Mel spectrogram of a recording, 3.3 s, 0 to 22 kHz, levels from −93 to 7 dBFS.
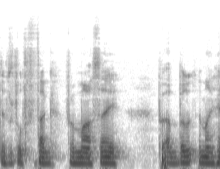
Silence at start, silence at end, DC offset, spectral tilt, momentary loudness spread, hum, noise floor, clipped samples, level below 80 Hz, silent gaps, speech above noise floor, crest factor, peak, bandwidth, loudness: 0 s; 0 s; under 0.1%; -8.5 dB/octave; 8 LU; none; -55 dBFS; under 0.1%; -48 dBFS; none; 29 dB; 18 dB; -10 dBFS; 7.8 kHz; -28 LUFS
